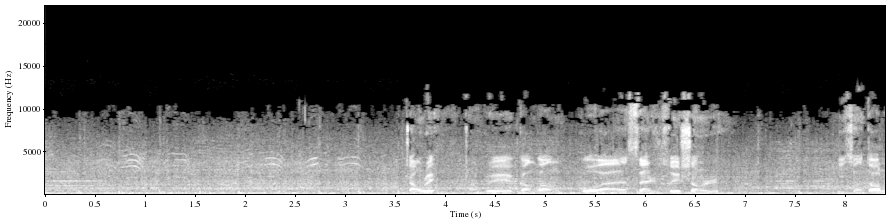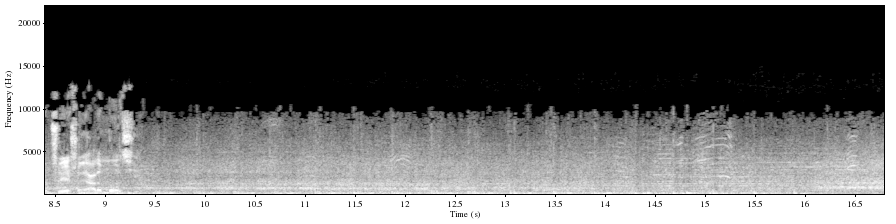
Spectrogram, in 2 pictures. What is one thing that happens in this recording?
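A large crowd murmurs and cheers steadily in a big open stadium.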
